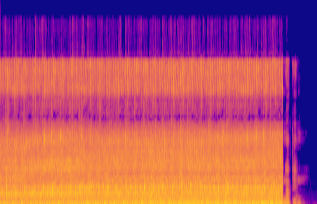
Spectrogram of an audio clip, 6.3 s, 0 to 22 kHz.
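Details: Mitsubishi Canter 4M42 diesel with a hard-starting problem, running after its original EGR was refitted in place of a surplus one: even, steady idle clatter for several seconds before shutting off; sounds healthy, normal idle.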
